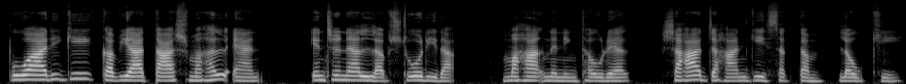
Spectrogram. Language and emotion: Manipuri, neutral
